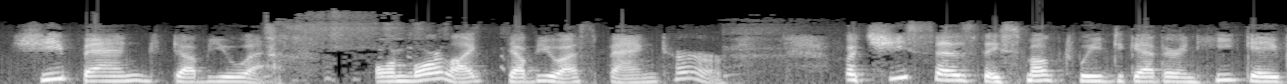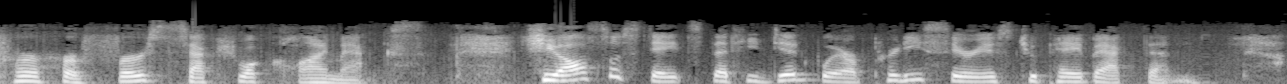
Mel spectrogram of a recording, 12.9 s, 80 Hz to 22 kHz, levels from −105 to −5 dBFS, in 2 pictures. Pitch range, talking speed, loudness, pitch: 175-220 Hz, 170 wpm, -15 LUFS, 190 Hz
